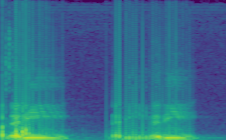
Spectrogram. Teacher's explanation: If the ra has a kasra, it becomes muraqqaqa, softened.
